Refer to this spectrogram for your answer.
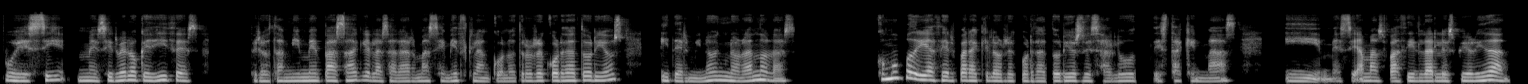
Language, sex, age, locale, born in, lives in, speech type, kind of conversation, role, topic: Spanish, female, 25-29, es-ES, Spain, United States, read, expert-assistant, asker, ¿Cómo puedo organizarme para no olvidar mis chequeos de salud?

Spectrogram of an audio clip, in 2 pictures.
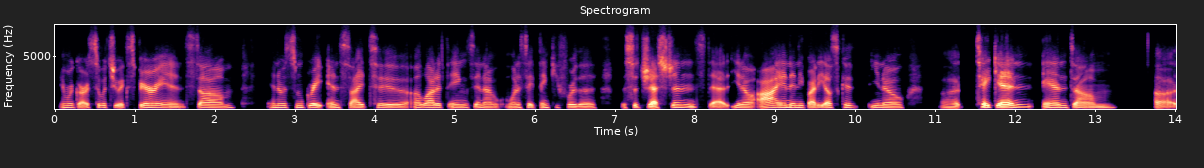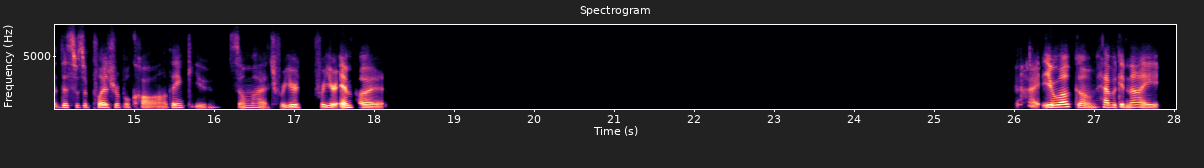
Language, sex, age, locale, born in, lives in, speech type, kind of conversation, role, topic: English, female, 55-59, en-US, United States, United States, conversation, podcast, host, What surprised you most while traveling?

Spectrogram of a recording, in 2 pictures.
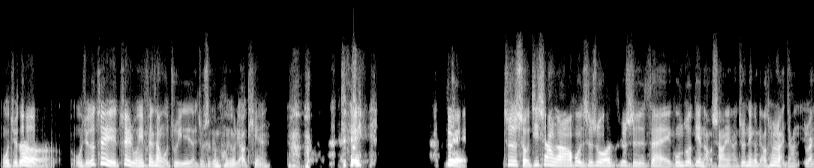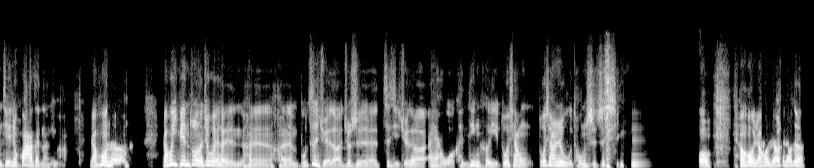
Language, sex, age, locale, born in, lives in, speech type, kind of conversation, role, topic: Chinese, female, 40-44, zh-CN, China, United States, conversation, advice, user, 我总是在开始复杂任务时拖延，怎样才能准备好并专注工作？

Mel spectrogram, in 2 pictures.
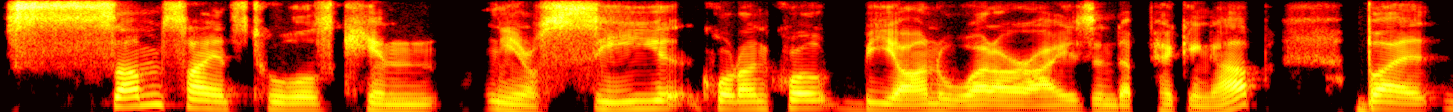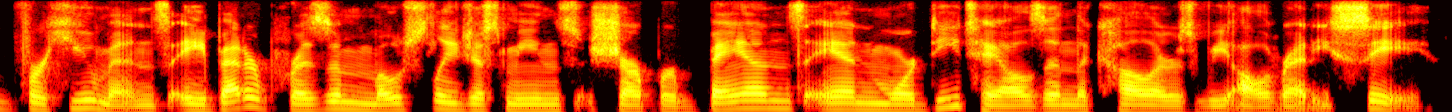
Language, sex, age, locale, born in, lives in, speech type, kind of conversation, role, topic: English, male, 20-24, en-US, United States, United States, read, expert-assistant, expert, How does a prism separate white light into different colors?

